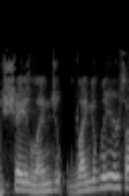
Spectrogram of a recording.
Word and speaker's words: Shea Langeliers: You're getting a lot of your mock drafts, and your mock draft came out fairly recently, and you had the Braves picking Shea Langeliers, I believe is how you pronounce his name. – Yep.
